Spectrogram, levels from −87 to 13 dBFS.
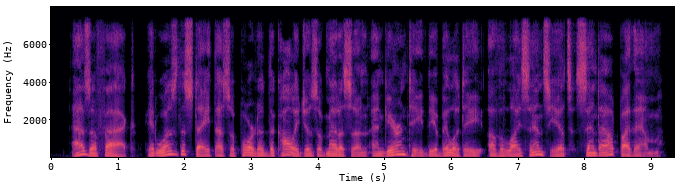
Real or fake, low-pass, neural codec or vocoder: fake; 7.2 kHz; codec, 24 kHz, 3.1 kbps, DualCodec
